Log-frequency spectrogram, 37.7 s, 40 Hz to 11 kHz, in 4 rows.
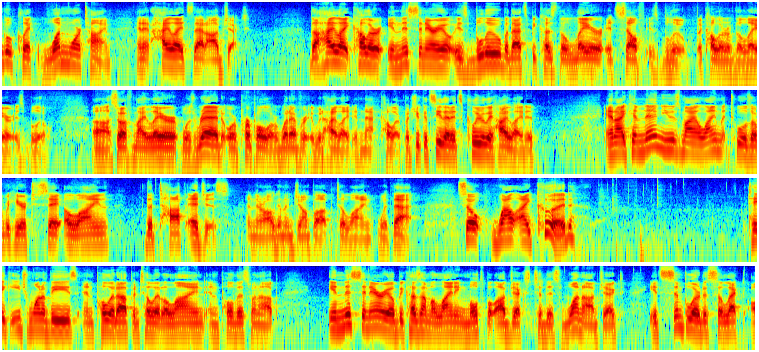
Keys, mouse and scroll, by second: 0.8 click, 21.0 click, 26.3 click, 26.4 ctrl+z, 27.4 click, 30.3 click, 33.4 click, 35.4 click, 36.3 click, 37.6 click.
